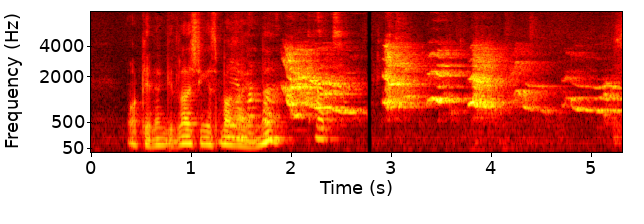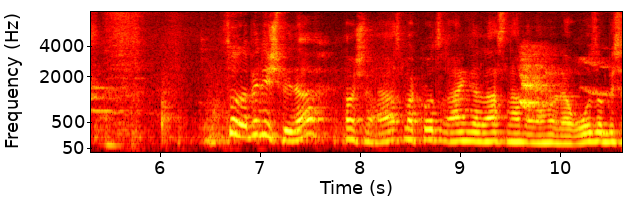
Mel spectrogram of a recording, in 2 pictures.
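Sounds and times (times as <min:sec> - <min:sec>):
speech: 0:00.4 - 0:02.6, 0:05.4 - 0:10.6
puppy whining: 0:01.3 - 0:05.9, 0:09.6 - 0:10.6
puppy barking and yipping: 0:01.4 - 0:05.4, 0:09.6 - 0:10.6.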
